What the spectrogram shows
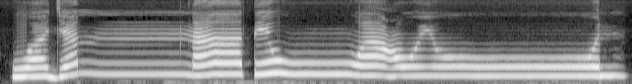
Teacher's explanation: Wa jannatin wa uyun. Kemudian tin bertemu dengan huruf wawu, maka tanwin dilemburkan, langsung masuk huruf wawu, kemudian ditekan, ditahan 2 harokat dan didengungkan.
